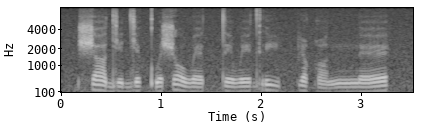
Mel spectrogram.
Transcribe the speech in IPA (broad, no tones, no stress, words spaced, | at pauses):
ʃadʲe dʲɛkʷʼaʃɔwɛ tːewedri pːiqʷa nːɛ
